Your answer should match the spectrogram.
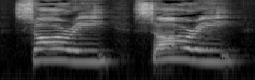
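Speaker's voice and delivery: high, loud, hurried-crowd apology; yelled apology. A narrator's reading. Boy on rampaging elephant to shoppers, yelled apology. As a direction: yell apologies out to passers-by.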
